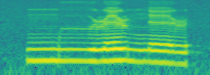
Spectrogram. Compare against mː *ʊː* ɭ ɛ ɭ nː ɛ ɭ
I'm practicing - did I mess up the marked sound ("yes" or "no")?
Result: yes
